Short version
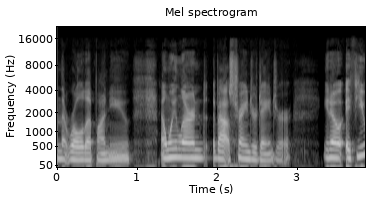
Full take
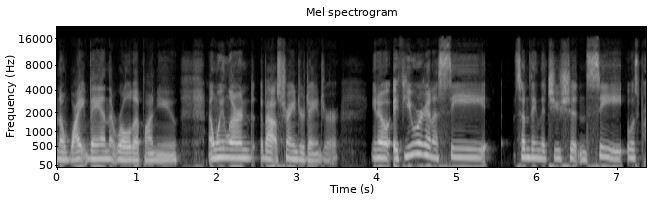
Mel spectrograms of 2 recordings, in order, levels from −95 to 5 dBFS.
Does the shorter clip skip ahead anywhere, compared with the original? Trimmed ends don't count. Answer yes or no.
no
